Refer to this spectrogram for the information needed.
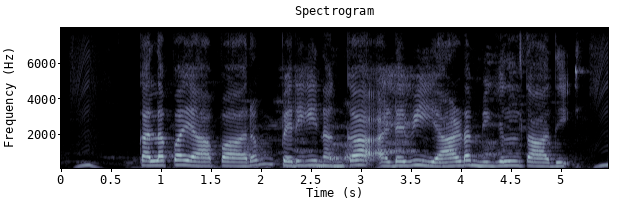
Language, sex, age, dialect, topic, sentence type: Telugu, female, 18-24, Southern, agriculture, statement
